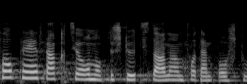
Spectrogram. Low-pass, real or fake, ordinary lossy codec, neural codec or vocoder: 7.2 kHz; fake; MP3, 96 kbps; codec, 16 kHz, 4 kbps, FreqCodec, larger model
